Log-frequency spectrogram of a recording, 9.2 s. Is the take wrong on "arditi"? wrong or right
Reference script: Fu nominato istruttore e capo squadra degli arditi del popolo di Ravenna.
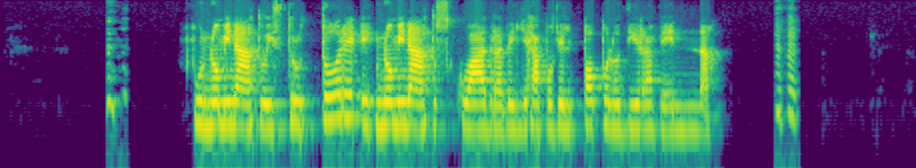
wrong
